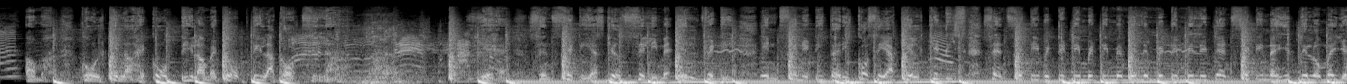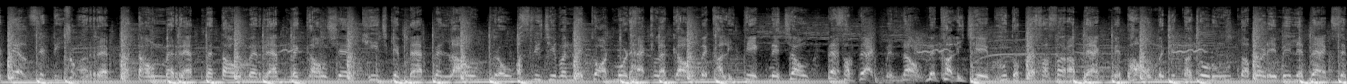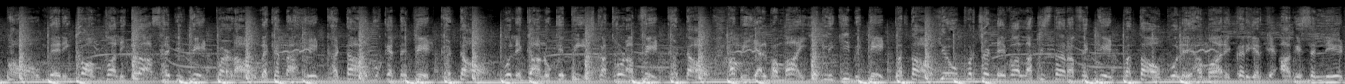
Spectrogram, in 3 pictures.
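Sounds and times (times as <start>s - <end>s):
rap ringtone: 0.0s - 40.3s.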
